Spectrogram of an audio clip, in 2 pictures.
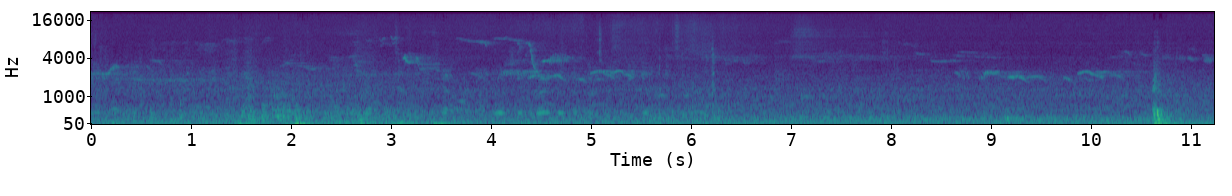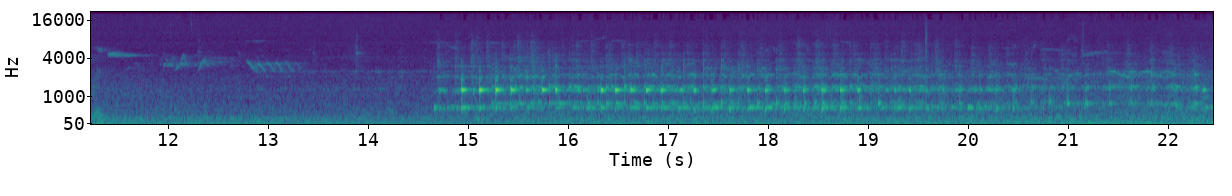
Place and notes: Mapesbury Rd, London, UK - Clapping for NHS
recording clapping for NHS from my window
23 April 2020, 19:59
